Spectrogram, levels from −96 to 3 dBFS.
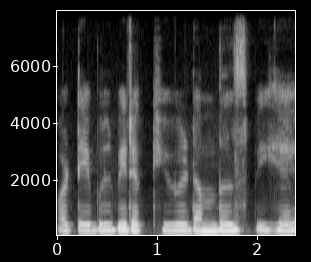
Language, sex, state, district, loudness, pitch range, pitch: Hindi, female, Jharkhand, Sahebganj, -13 LUFS, 220-225 Hz, 220 Hz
